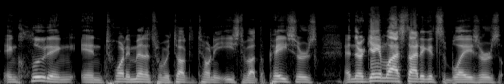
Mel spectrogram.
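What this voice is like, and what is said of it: Congested, stuffed-up voice. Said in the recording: “I'm all wacky on the junk ... how much Sudafed I'm on ... I'm all stopped up. I can't hear anything ... I don't know if I'm yelling. I don't know if I'm too soft.”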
